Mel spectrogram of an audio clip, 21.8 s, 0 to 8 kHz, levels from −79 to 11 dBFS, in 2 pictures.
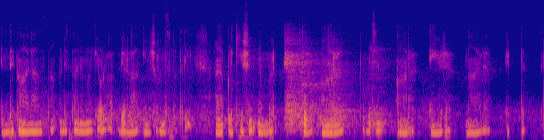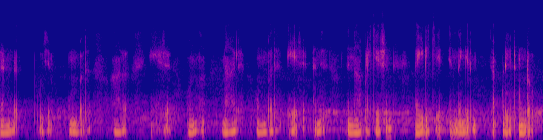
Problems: background sounds at intervals, low volume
